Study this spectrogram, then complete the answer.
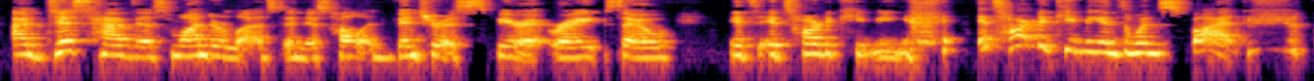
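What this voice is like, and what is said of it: Southern US accent. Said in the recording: “You can probably tell from my accent that I'm in the South, right?”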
